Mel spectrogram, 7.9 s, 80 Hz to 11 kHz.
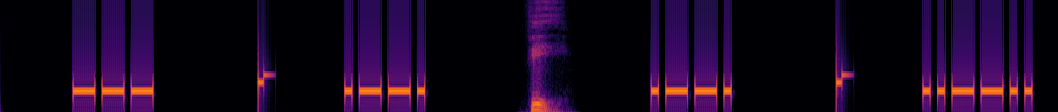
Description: Morse code, heard as a keyed tone, about 22 wpm, 700 Hz. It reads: O P P ?
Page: This rapid-fire timing is geared to push your ICR (Instant Character Recognition) skills.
